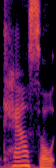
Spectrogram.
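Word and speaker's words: Cassel: they love and so my name castle is spelled CAS SEL and of course the castle the building you know how that spells so I said well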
